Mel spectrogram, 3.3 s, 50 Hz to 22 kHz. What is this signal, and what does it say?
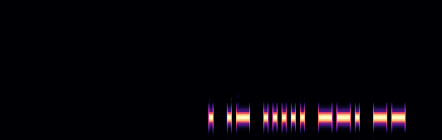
Morse code, heard as a keyed tone, about 36 wpm, 700 Hz. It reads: EA5GM
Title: DXCC-100 Call Signs - 5 Characters - Repeated 2x - 35wpm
